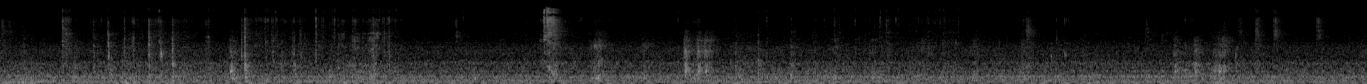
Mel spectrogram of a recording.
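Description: Close-miked eating sounds from someone chewing a burrito: scattered small wet clicks and smacks of the mouth, a few a second, over a steady low hum.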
